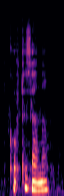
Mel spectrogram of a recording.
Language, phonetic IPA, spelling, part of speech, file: Polish, [ˌkurtɨˈzãna], kurtyzana, noun, LL-Q809 (pol)-kurtyzana.wav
